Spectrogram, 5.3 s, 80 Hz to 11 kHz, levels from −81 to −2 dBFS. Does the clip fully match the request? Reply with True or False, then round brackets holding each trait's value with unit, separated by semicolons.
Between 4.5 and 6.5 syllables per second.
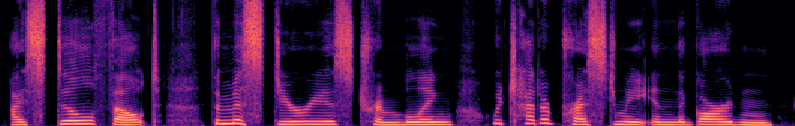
False (4.3 syllables/s)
